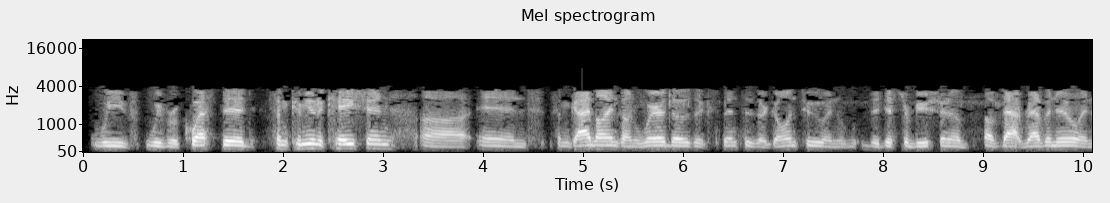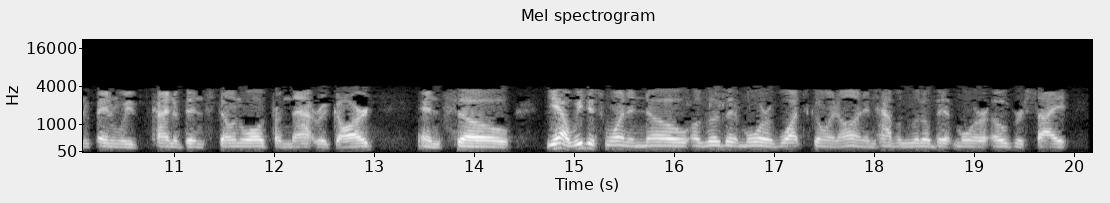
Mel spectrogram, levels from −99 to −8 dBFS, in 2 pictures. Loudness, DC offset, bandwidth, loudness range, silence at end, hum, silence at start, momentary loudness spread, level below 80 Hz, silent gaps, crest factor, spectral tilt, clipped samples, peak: -20 LUFS; under 0.1%; 4 kHz; 5 LU; 0.25 s; none; 0.1 s; 11 LU; -72 dBFS; none; 20 dB; -9.5 dB/octave; under 0.1%; 0 dBFS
